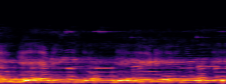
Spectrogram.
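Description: A man singing a Maguindanaon traditional song in a wavering, ornamented melody, accompanied by a plucked acoustic guitar.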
